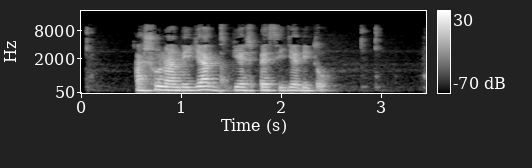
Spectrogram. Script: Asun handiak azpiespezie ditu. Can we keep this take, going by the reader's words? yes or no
yes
